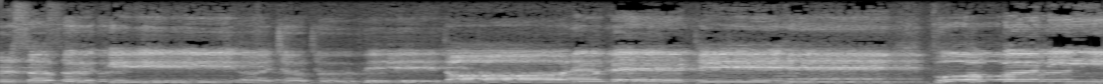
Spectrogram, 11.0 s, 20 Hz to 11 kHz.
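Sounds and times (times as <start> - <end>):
devotional singing in long notes: 0.0 - 11.0.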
